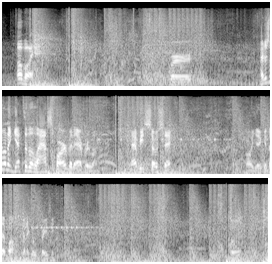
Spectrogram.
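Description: Shotgun blasts boom in quick bursts.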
